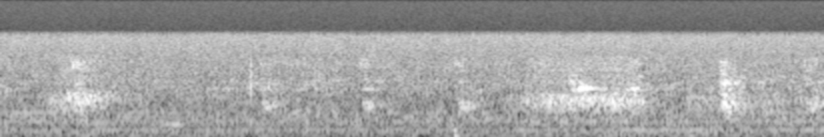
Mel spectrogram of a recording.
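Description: Near silence with a few faint ticks and two soft puffs of noise, the longer one about three seconds in.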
